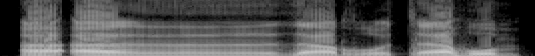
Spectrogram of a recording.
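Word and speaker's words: أَأَنْذَرْتَهُمْ: Ra yang dibaca dengan tebal, maka bukan a'anzartahum tapi tebal, a'anzartahum dan harus ditebalkan, a'anzartahum. Hati-hati juga sebelumnya ada zal bukan za, tapi bukan zai ya, bukan dibaca a'anzar tapi a'anzartahum, ujung lidahnya harus menempel dengan gigi seri.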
